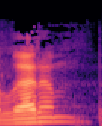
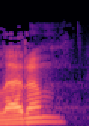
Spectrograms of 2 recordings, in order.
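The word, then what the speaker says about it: Lethem: We went to Ledham. The British do not pronounce the TH as we do. It is that the H is silent in Ledham.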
